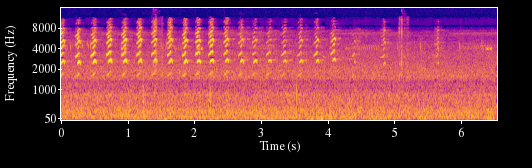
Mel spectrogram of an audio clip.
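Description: A bird calling in a fast, even series of short high notes, about four a second, that fades out about four seconds in.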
